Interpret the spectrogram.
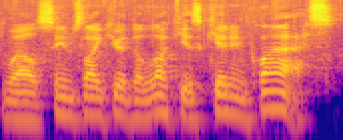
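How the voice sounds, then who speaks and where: A man's voice: mid-range voice, normal speed, a bit bright, slight background noise, natural voice. A man playing an earnest superhero and loving father in a radio play, with music under the voice. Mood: cheerful, homely.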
